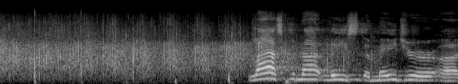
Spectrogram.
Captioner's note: applause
